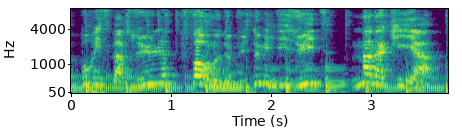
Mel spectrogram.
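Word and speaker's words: Mama Killa: Barzul forment depuis 2018 Mama Kia, à prononcer comme en Amérique centrale avec la EIE, le double L pour les non-hispanophones, parce que ce nom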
